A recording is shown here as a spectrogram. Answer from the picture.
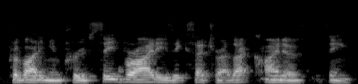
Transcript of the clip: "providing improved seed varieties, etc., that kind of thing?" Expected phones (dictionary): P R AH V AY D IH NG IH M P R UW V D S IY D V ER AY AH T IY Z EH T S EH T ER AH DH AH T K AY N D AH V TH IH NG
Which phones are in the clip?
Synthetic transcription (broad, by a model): P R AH V AY D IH NG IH M P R UW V S IY D V ER AY AH T IY Z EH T S EH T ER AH DH AH T K AY N D AH V TH IH NG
